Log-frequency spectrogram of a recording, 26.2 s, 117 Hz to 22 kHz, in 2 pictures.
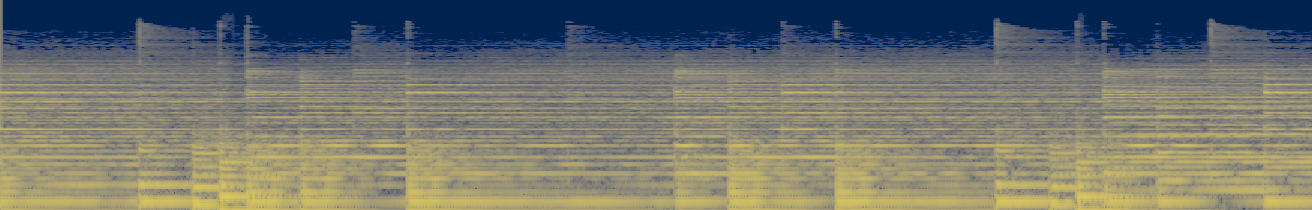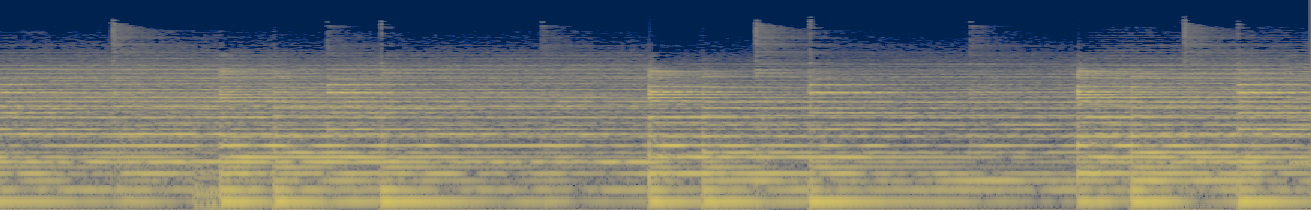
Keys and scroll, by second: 1.0 Return, 13.6 Down, 20.8 ctrl+t, 22.6 Return, 22.7 Right, 22.9 Up.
